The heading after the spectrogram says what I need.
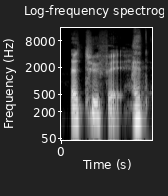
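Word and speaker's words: étouffée: Etouffee. Etouffee. That's how you say it.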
